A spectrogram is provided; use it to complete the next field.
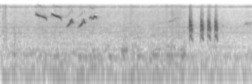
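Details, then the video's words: Alarm calling by a frightened cinereous tit: a string of high, thin, downslurred whistled notes, followed after a pause by four quick, harsh, buzzy chips. "Suara Gelatik Batu Ketakutan"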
